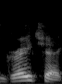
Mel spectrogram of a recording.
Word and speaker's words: Grichuk: They picked up CJ Cron and Randall Gerchuk from the Colorado. Great check. Okay. – Yep. Czechoslovakian. – That's pronounced Grichuk. Grichuk is Grichuk.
